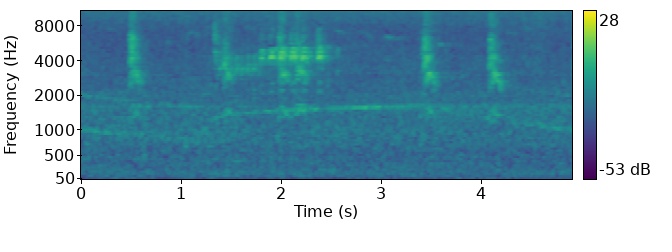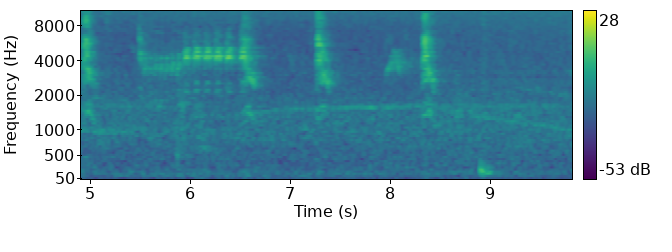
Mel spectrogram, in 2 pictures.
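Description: Small garden birds chirping: a dozen or so short high chirps and a couple of brief buzzy trills, over a faint distant siren that slowly falls and rises in pitch. A short low thump near the end.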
